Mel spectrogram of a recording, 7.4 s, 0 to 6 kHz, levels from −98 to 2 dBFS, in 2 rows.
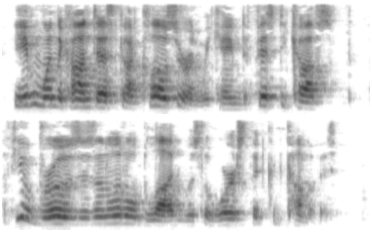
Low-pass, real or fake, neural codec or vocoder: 5.4 kHz; real; none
